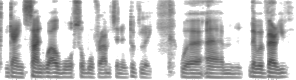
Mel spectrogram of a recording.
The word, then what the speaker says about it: Dudley: accent of our youths dude lie is a particularly broad black country pronunciation of Dudley it is yes yeah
